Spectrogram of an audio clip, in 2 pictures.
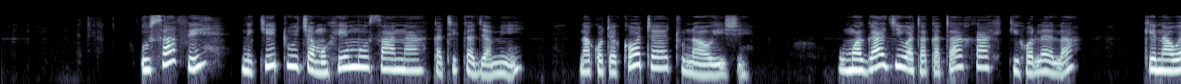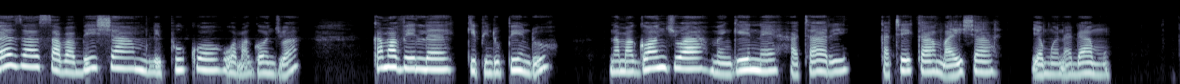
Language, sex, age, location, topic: Swahili, female, 25-35, Kisumu, government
